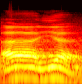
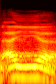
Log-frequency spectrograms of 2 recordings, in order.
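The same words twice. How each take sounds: First: The y sound is held and doubled. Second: The y sound is short and single. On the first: The speaker calls it wrong. "bukan ayya ayya" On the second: The speaker calls it right. "A ayya ayya"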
